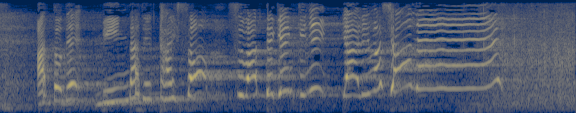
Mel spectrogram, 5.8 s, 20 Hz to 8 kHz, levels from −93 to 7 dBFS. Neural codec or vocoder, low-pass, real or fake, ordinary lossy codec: none; 7.2 kHz; real; none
